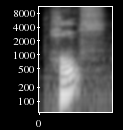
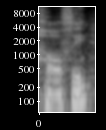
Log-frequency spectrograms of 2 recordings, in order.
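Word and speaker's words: Hulse: You butchered his name. It's H-U. Okay, you say it. H-U-L-S-E. Holes. Holes. Holes. I think it's Holes. Halsey. Is it Halsey? It's not Halsey.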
